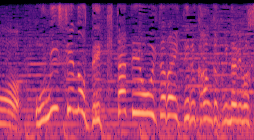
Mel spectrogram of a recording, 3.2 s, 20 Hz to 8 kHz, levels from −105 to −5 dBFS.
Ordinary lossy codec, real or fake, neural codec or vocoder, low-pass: none; real; none; 7.2 kHz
